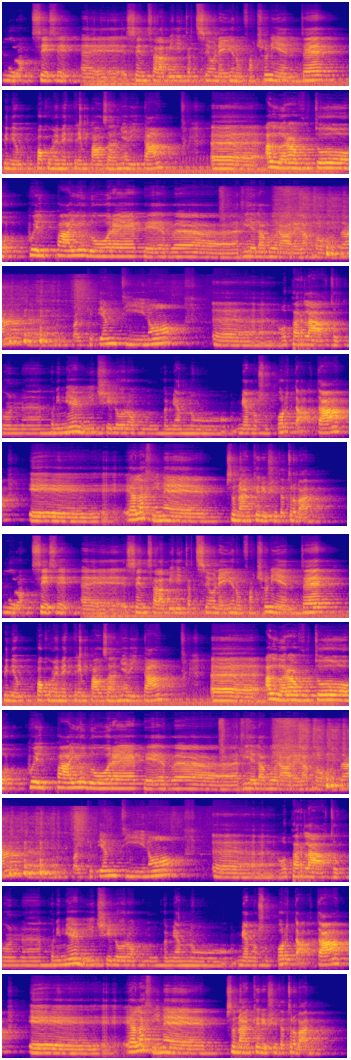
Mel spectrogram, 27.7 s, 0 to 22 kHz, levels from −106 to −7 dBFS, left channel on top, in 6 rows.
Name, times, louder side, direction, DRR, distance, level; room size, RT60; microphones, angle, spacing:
voice 1, 0.0-4.3 4.7-6.8 7.2-9.3 9.6-16.1 16.7-23.0 23.5-25.9 26.1-27.2, right 1 dB, 10° right, 2 dB, 2.6 m, -26 dB
sound 1, 1.1-9.1, left 1 dB, 60° left, 6.8 m, -42 dB
sound 2, 12.1-15.6 16.1-16.2 17.2-17.3, right 1 dB, 30° right, 2.3 m, -31 dB
28.5 x 23.5 x 4.1 m, 0.71 s
head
